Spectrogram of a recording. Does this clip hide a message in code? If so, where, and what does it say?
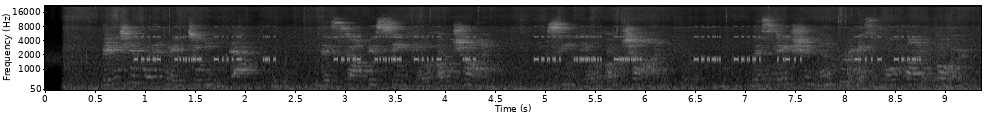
Yes: Hellschreiber (Feld-Hell, 122.5 baud) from 0.9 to 8.8 s, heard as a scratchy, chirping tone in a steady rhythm, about 1600 Hz, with static crashes and the noise inside a subway train. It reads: AGN? AGN? PSE RPT UR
